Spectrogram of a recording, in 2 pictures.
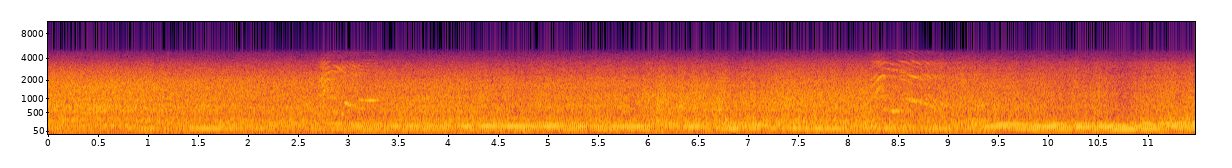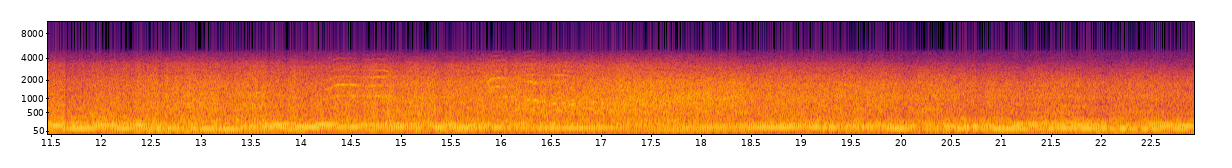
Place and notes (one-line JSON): {"date": "2009-09-06 16:23:00", "description": "Bolsover town centre on a Sunday", "latitude": "53.23", "longitude": "-1.29", "altitude": "169", "timezone": "Europe/Berlin"}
